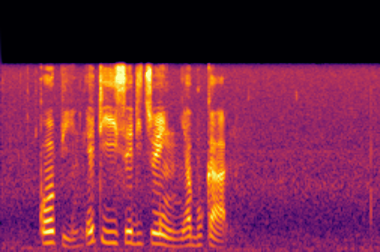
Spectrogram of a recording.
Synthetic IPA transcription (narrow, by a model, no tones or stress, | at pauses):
kʼopʼietʼiːsedit͡sʼweŋ̩jabukʼa̰ːlɔ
